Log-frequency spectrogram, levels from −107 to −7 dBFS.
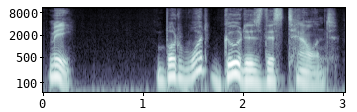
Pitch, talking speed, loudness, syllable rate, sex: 120 Hz, 140 wpm, -18 LUFS, 3.8 syllables/s, male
